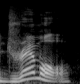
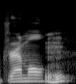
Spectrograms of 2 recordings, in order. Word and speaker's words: Dremel: understand the lineage the dremel project originally came out of Google and that's like Dremel that's a phonetically similar to dreamy oh so I'm assuming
